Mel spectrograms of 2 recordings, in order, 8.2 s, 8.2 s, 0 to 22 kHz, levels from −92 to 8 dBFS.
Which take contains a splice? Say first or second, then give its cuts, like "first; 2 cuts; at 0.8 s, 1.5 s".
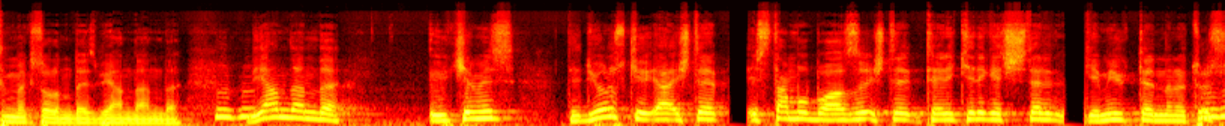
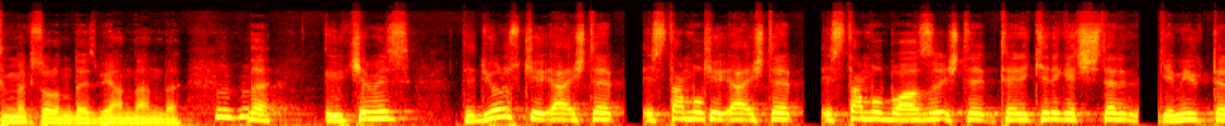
second; 3 cuts; at 1.7 s, 2.1 s, 4.7 s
